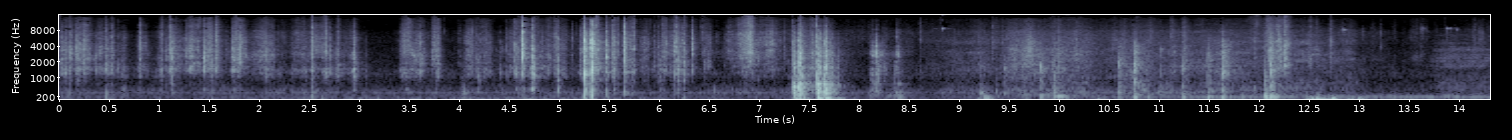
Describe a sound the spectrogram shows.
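Hands rustle and knock against a plastic device close by.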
